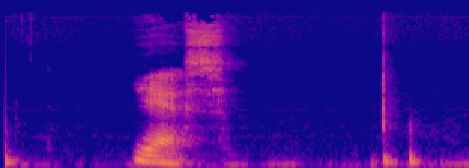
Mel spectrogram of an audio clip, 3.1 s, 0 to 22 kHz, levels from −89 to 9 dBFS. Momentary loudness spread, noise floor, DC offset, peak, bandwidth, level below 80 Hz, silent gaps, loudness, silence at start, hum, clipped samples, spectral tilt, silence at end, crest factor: 17 LU; -67 dBFS; under 0.1%; -8 dBFS; 16.5 kHz; -54 dBFS; none; -27 LUFS; 0 s; none; under 0.1%; -3.5 dB/octave; 0 s; 24 dB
